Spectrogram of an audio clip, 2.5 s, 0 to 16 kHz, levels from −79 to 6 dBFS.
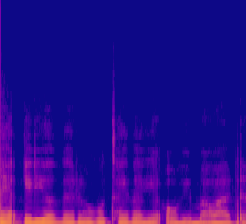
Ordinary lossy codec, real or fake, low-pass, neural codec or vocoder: none; fake; 14.4 kHz; autoencoder, 48 kHz, 32 numbers a frame, DAC-VAE, trained on Japanese speech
